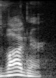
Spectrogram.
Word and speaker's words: Wagner: Same thing with, when people speak German, they think, well, that guy's last name is Wagner. No, his last name is Wagner.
